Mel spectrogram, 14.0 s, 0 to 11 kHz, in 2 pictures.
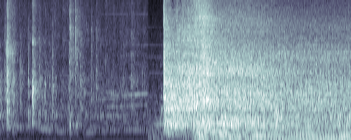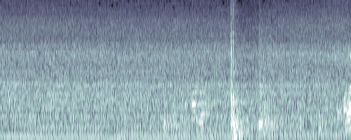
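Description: A car's 1.6-litre eight-valve four-cylinder engine cranks and starts about three seconds in, after a few light clicks. It is the first start after an oil and filter change, with the oil pump filling a dry filter, and the oil light goes out during cranking. It then settles into a steady idle, with one sharp knock near the end.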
